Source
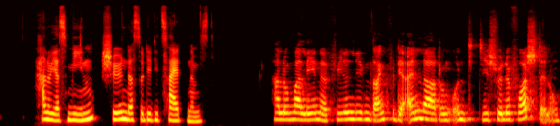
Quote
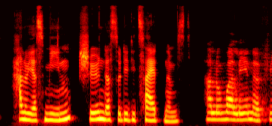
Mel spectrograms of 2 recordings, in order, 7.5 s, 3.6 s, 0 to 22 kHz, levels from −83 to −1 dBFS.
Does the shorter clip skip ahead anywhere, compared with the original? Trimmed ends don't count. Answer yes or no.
yes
